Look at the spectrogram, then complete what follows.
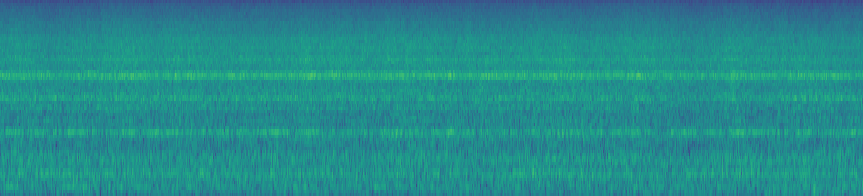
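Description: Jet engine running: a steady rushing hiss with a steady high whine over it, unchanging.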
